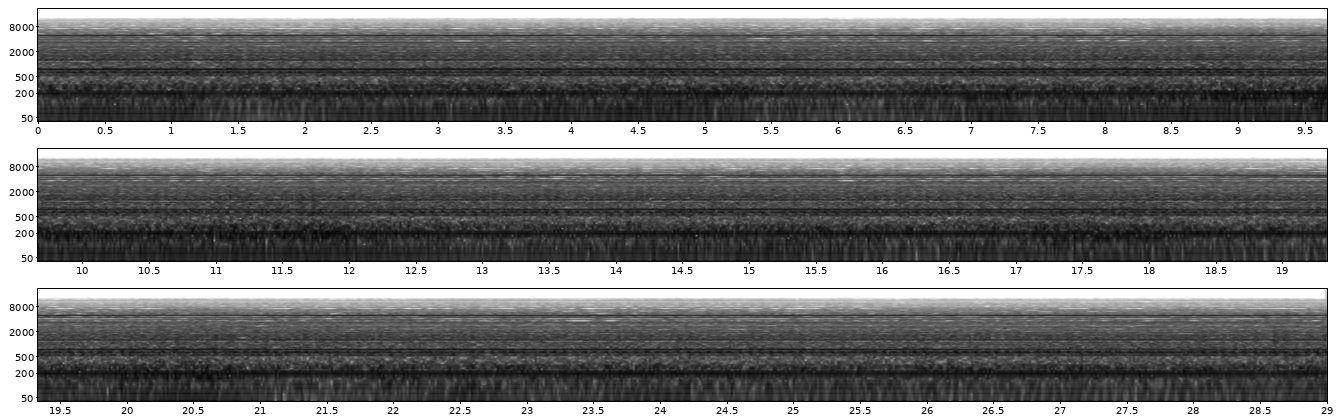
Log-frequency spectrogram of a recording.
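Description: Steady drone of a news helicopter's engine heard from on board, an unchanging hum with several steady whining tones over it.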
